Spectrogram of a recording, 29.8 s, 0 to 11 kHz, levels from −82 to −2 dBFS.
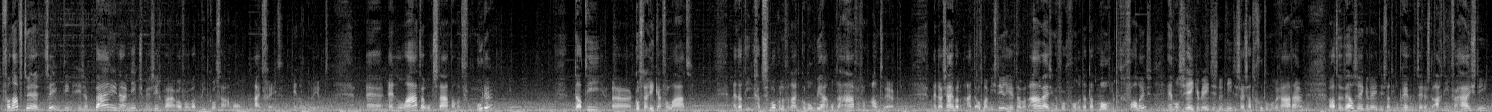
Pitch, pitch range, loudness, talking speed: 145 Hz, 120-190 Hz, -22 LUFS, 180 wpm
